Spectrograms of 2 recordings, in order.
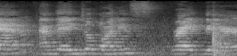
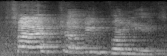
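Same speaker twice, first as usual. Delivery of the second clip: talking through marshmallows; mouth full; 3 dB louder than usual. Real, not acted. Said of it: "and then you put them in your mouth".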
